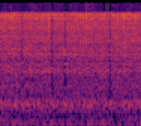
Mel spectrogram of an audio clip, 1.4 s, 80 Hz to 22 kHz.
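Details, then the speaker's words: 2007 Pontiac G6 after high-pressure power steering hose replacement and bleeding: steady, even idle with no whine or groan from the pump; air is purged and the pump runs quiet and healthy. "you hear that hopefully you can hear that it's running and you can't hear the pump so it's good to go"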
